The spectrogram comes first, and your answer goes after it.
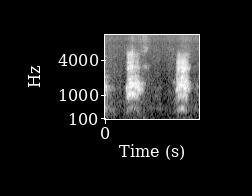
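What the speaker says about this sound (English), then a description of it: "Sounds like a crow." A crow gives two harsh caws about a second apart, clear and moderately near against a quiet background.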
